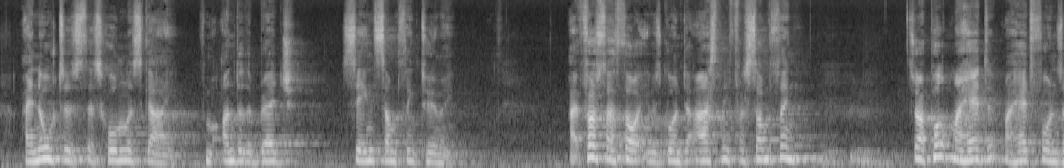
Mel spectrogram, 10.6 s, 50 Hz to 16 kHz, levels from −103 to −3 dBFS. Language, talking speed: English, 175 wpm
